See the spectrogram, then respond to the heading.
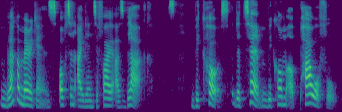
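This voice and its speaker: A woman reading explanatory narration in a slow, measured way. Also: lowish voice, animated, creaky, a little mellow, slightly rough.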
